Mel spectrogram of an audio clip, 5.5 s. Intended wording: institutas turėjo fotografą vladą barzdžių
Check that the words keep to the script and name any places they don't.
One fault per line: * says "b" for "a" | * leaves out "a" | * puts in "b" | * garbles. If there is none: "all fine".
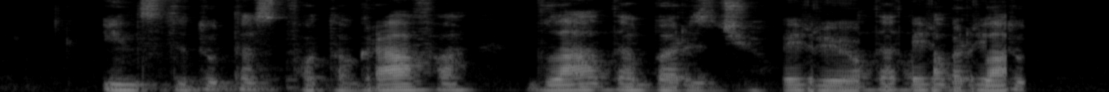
* leaves out "turėjo"
* garbles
